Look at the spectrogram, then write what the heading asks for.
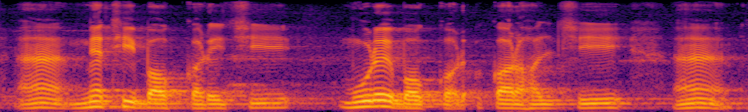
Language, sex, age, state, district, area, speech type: Maithili, male, 45-60, Bihar, Darbhanga, rural, spontaneous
